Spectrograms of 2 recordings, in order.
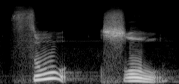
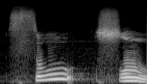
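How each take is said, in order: Both takes have the same delivery.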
